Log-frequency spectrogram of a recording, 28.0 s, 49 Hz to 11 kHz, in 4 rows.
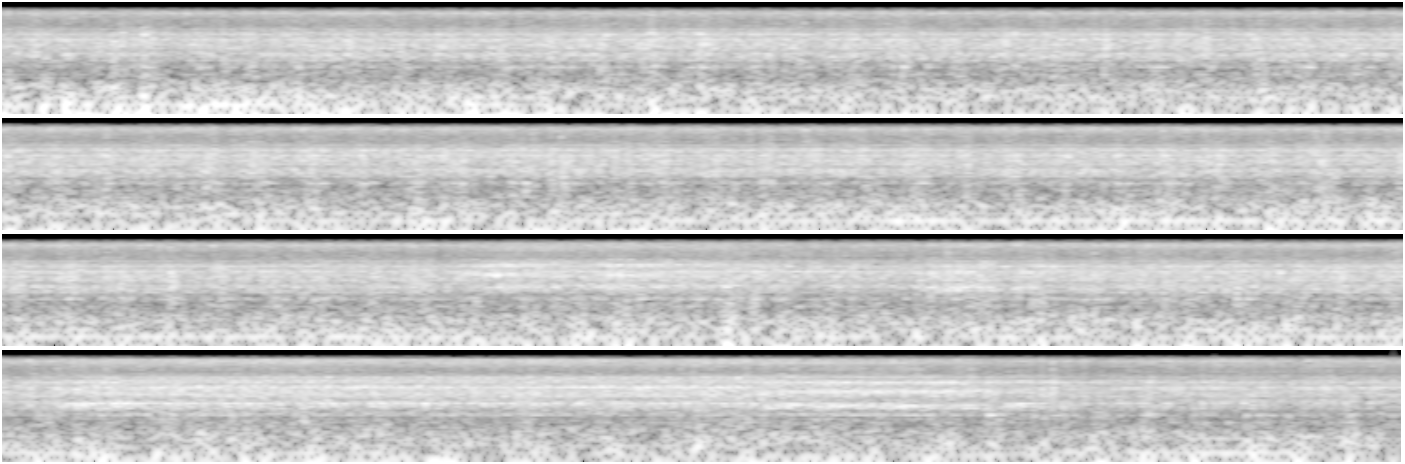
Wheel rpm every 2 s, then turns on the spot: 230, 230, 230, 230, 230, 230, 230, 230, 230, 230, 230, 200, 200, 220.
none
